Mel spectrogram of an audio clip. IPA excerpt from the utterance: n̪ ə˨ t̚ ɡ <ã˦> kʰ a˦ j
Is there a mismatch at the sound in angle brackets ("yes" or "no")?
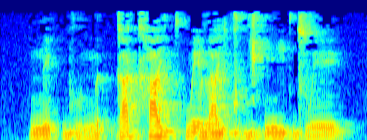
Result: yes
